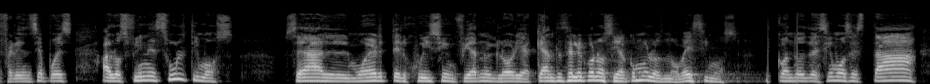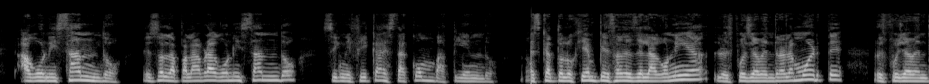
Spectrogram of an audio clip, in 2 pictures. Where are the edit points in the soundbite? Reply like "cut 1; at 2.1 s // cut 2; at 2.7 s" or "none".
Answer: cut 1; at 7.7 s // cut 2; at 14.7 s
